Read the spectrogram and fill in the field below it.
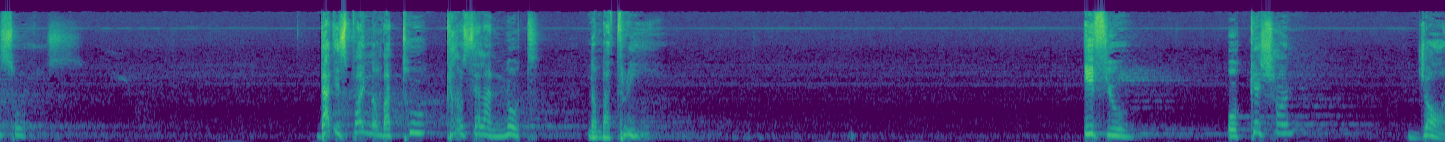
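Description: A man speaks with animation through a microphone in a large echoing hall, pausing often.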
